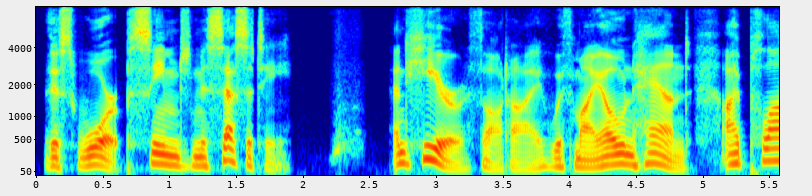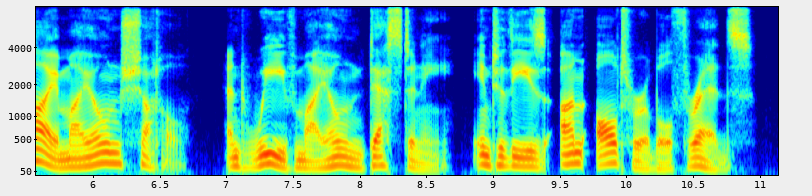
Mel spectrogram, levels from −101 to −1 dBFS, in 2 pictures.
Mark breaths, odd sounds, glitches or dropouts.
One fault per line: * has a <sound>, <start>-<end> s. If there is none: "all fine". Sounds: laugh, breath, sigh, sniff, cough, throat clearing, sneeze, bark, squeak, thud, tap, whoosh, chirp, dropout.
* has a whoosh, 2.2-2.5 s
